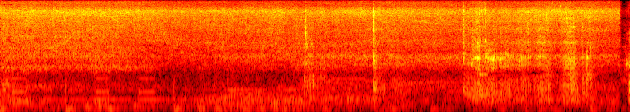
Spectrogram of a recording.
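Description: Pirandai (veld grape) stem pieces sizzling as they fry in a clay pot, stirred with a metal spoon. Two sharp clicks come about three seconds in.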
